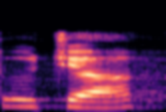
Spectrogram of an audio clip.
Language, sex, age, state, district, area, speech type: Goan Konkani, female, 18-30, Goa, Quepem, rural, read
